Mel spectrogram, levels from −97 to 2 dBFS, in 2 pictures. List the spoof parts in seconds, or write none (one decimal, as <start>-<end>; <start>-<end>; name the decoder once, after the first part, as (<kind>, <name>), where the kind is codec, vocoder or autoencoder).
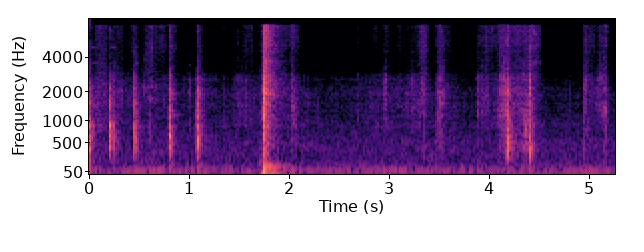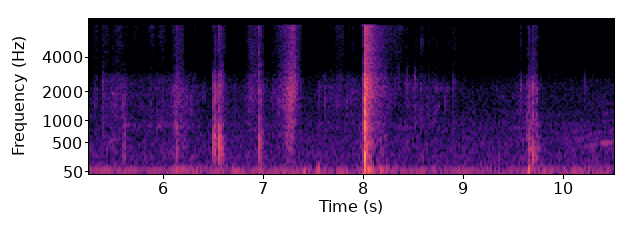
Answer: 0.7-6.0 (vocoder, WaveNeXt)

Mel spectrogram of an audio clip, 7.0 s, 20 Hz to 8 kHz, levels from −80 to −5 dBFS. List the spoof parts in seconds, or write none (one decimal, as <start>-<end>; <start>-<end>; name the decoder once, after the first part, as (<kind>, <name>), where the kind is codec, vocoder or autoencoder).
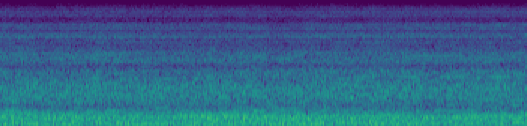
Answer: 2.8-5.3 (codec, DAC); 6.1-7.0

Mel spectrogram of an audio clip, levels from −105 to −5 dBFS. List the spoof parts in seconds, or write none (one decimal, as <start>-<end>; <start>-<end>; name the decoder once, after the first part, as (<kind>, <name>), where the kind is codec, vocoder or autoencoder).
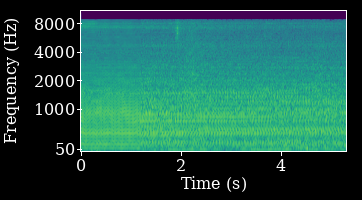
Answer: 0.0-1.2 (vocoder, Vocos)

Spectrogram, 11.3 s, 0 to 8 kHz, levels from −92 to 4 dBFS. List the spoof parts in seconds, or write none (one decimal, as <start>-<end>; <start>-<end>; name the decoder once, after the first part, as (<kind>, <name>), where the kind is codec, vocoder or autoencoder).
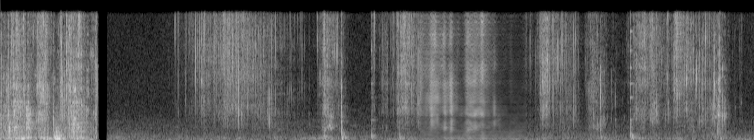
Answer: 6.3-7.9 (vocoder, Vocos)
